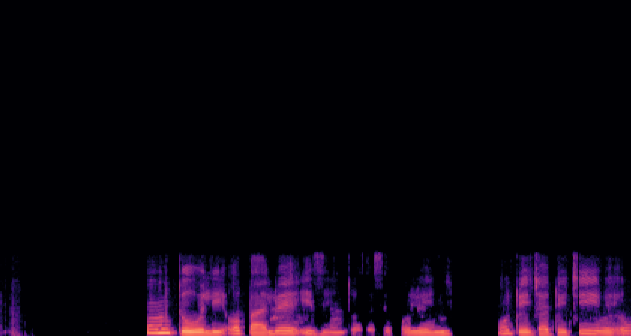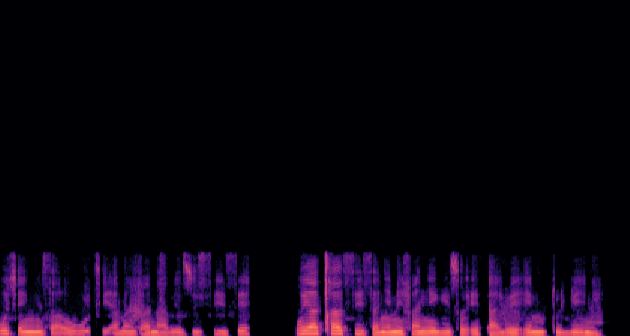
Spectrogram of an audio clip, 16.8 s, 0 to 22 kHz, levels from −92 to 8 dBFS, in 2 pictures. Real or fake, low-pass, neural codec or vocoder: real; 5.4 kHz; none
